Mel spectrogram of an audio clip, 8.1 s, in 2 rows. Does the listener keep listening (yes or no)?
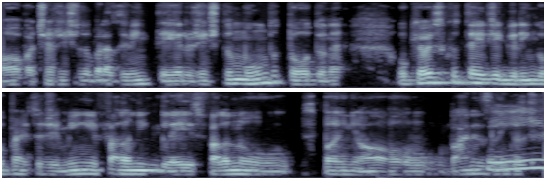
no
